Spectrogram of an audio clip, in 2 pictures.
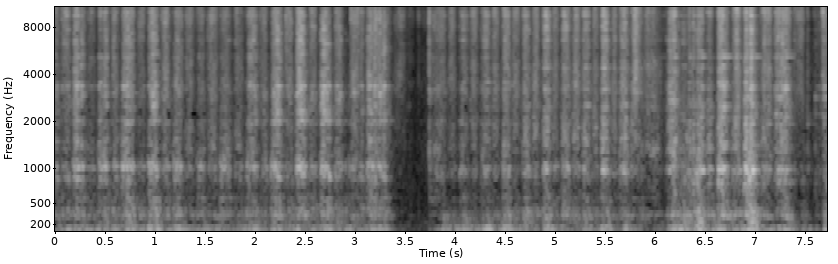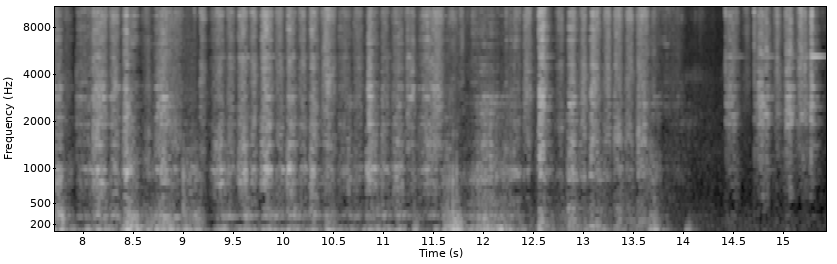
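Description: Small hand scraper scraping caked grass and build-up off a lawn mower blade in quick, repeated strokes, with a few short pauses. This is the blade being cleaned before it is balanced.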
